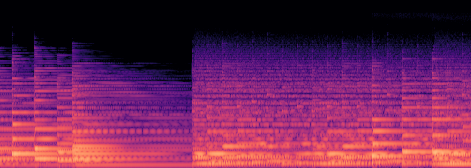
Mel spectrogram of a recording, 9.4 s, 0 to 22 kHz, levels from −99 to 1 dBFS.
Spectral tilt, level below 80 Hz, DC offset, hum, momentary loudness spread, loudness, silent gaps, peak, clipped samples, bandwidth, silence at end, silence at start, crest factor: -9.5 dB/octave; -48 dBFS; under 0.1%; none; 15 LU; -22 LUFS; none; -6 dBFS; under 0.1%; 6.4 kHz; 0 s; 0 s; 14 dB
